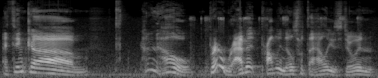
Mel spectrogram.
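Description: A man's voice: medium pitch, very animated, moderate pace, a crowd in the background. A man co-hosting a podcast in casual banter, giggly and rambling with hesitations. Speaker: podcast co-host.

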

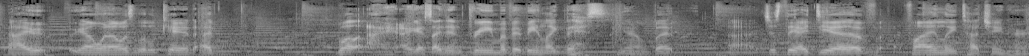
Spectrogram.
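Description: Casting: man as sentimental, stammering bridegroom, mid-range voice, improv stage radio play, loud music behind. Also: medium pitch, steady tone, natural voice. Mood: tender, nervous. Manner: stammering, halting, repeats himself. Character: flustered, protective, sentimental groom. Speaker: improv performer. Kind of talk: live improvised radio theater. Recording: loud music and crowd, live stage recording.

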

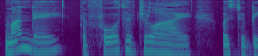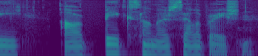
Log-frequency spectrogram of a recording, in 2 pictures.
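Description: A woman reading a first-person novel as an audiobook narrator, in a measured, reflective, carefully articulated way. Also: very deep voice, a little mellow, no room sound.

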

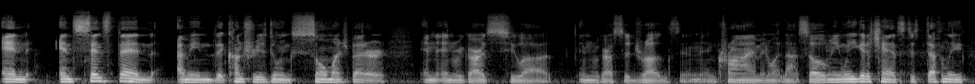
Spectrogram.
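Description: Lower-voiced man telling a story. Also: a little fast. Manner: storytelling, animated retelling. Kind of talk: casual radio talk show discussion.

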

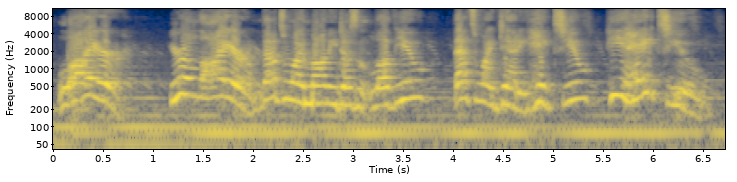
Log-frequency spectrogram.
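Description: A woman's voice: high-pitched, expressive, takes it slowly, a bit bright, soft background music, pitched above the performer's own voice, full character voice. A woman voicing a vicious, raging male voice in someone's head, bellowing hateful accusations. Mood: angry, accusing.

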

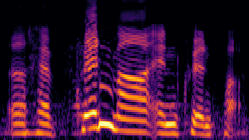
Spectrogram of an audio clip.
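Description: A woman's voice: mid-range voice, lively intonation, unhurried. An older woman answering a street interview hesitantly and fondly. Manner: hesitant, fond. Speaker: passerby interviewed.

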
